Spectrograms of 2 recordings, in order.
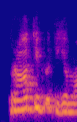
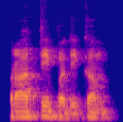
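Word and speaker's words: prātipadikam: Pustaka is the pratipadikam of Pustakam. Pratipadikam, number one. I have to correct your pronunciation. I've been saying that. Pratipadikam, not pratipadikam.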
